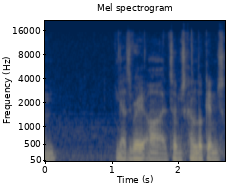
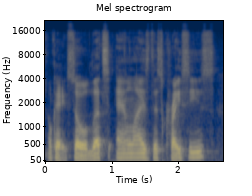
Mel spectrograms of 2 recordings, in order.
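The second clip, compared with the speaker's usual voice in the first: slow, measured problem-solver; taking the time; 3 semitones higher than usual. Retold or imitated. Showing listeners how to handle a crisis, slow and deliberate. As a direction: lay it out slowly and deliberately. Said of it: "take the time to analyze".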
